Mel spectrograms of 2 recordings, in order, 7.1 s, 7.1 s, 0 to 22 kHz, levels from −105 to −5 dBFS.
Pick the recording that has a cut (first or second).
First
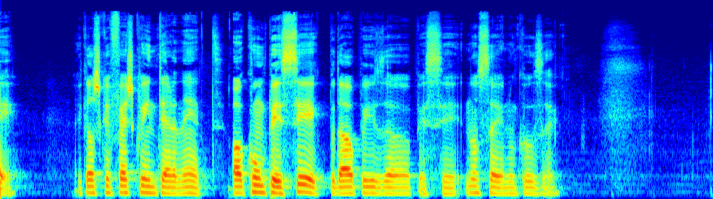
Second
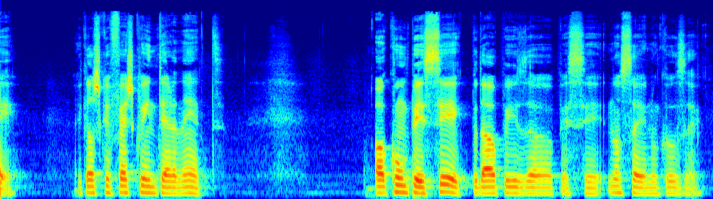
first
